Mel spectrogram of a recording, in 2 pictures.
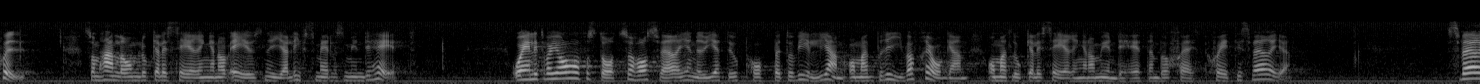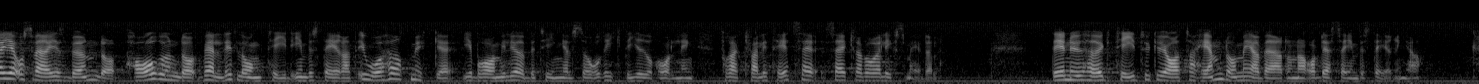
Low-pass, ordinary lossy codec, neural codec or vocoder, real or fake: none; none; none; real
